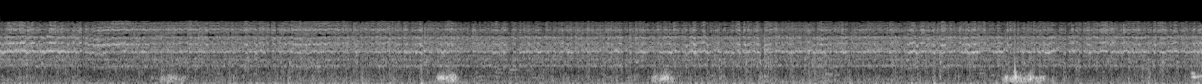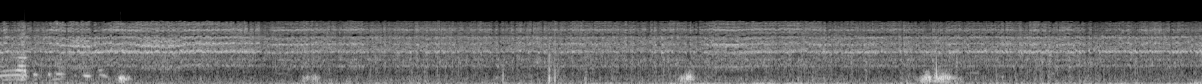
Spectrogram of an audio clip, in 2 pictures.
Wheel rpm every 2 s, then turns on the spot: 230, 230, 240, 230, 230, 230, 230, 220, 240, 230, 230, 230.
none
